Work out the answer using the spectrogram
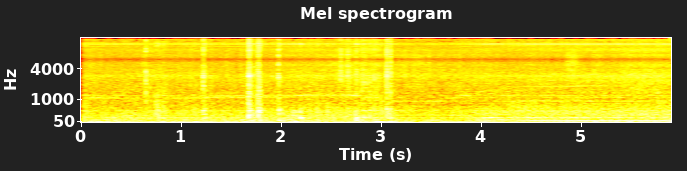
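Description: Car heard from inside its cabin, engine running low and steady with a few light clicks; about four seconds in its low hum grows louder and stays up as the car pulls away.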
